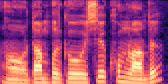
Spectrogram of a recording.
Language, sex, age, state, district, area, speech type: Bodo, male, 45-60, Assam, Baksa, rural, spontaneous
